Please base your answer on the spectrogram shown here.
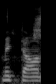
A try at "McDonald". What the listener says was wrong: Small aside, it's not McDonald's, it's McDonald.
